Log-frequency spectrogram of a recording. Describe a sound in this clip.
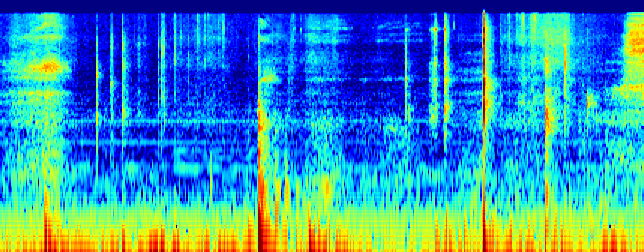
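A small device clicks and taps as it is handled.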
